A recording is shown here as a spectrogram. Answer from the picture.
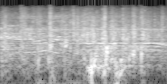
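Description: Background music playing, with irregular clicks and a heavier knock about a second and a half in.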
